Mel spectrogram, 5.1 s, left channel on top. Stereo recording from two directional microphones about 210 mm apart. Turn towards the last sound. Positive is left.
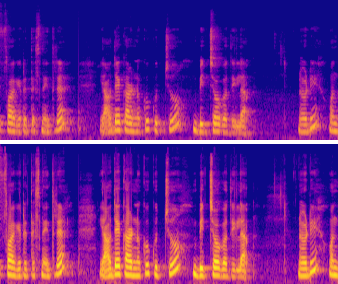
turn(degrees=-55)  # may be behind; listen again after turning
